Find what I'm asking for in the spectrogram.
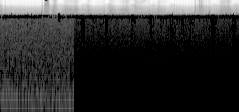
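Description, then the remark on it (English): A continuous, very high-pitched buzz from the call of the fishing reel buzzer, an Australian insect, drones steadily for the whole clip, like a fishing reel spinning out, with a faint low rumble only in the first second and brief dips in the sound. “The fishing reel buzzer.”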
